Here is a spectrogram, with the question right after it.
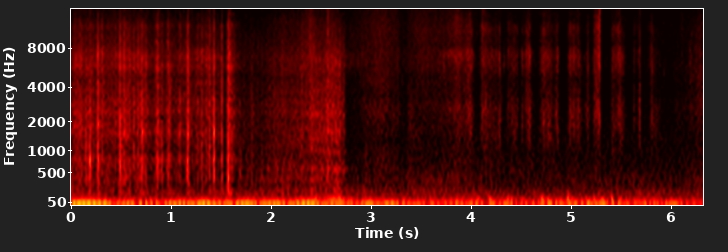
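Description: Fingertips and nails press and poke into the dented top of a large solid green floral foam brick resting on a wooden tray. Quick dry crunching and crackling taps come in a rapid run, then sparser, softer pokes follow.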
